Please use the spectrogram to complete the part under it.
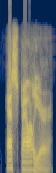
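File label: "espalier", American English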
